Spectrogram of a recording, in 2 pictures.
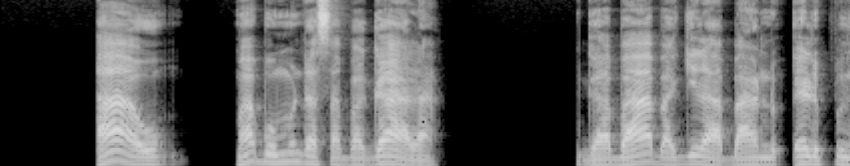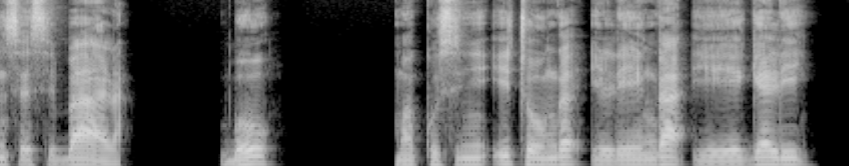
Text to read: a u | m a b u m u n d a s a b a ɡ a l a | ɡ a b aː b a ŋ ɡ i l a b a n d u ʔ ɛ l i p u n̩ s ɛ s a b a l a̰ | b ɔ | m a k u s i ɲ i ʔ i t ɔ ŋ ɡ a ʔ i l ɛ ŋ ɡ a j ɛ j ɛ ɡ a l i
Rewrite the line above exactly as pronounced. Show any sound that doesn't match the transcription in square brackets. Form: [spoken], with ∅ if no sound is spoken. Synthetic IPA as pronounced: a u | m a b u m u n d a s a b a ɡ a l a | ɡ a b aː b a [∅] ɡ i l a b a n d u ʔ ɛ l i p u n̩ s ɛ s [i] b a l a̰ | b ɔ | m a k u s i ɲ i ʔ i t ɔ ŋ ɡ a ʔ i l ɛ ŋ ɡ a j ɛ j ɛ ɡ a l i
